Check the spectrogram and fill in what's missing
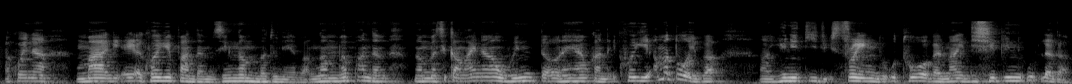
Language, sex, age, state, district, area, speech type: Manipuri, male, 18-30, Manipur, Imphal West, rural, spontaneous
